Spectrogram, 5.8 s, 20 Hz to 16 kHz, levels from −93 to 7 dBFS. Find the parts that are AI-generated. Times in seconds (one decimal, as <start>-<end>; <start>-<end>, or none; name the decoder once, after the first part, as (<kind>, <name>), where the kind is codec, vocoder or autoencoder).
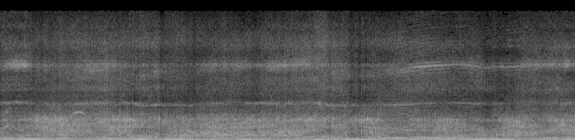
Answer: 0.0-4.0 (autoencoder, DAC-VAE); 5.2-5.8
